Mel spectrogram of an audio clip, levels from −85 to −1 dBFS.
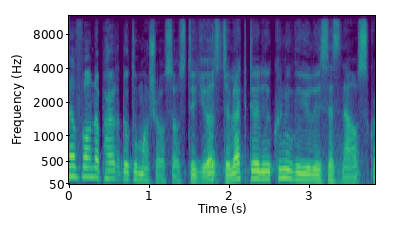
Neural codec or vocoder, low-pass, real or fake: codec, 16 kHz in and 24 kHz out, 0.4 kbps, LongCat-Audio-Codec, two codebook decoder; 10.8 kHz; fake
